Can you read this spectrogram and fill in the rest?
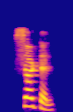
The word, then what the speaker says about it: subtle: और यहाँ पे प्रोनाउंस आप कैसे करेंगे, सर्टल. यहाँ पे जो बी जो है ना बच्चों, वो साइलेंट रहेगा.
